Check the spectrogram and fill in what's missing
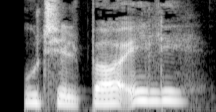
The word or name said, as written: utilbøjelig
